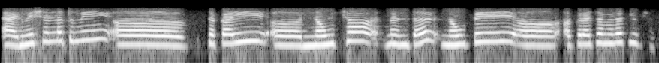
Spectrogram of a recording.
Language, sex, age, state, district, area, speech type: Marathi, female, 18-30, Maharashtra, Jalna, rural, conversation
